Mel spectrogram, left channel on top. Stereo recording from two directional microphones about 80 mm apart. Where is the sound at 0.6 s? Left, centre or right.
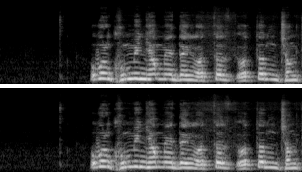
Left.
